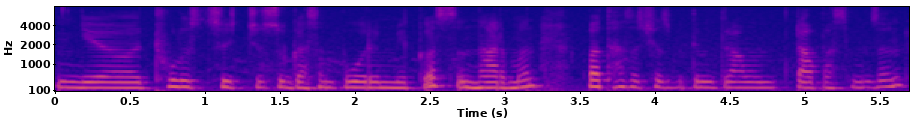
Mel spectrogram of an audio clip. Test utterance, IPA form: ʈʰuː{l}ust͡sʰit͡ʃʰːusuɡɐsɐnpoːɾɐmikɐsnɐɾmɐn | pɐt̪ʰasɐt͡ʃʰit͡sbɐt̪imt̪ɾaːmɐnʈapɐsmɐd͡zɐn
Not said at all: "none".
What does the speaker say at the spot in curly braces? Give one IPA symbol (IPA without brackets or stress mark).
l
